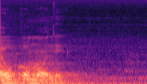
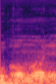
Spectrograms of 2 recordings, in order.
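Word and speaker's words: ὑπομονή: A palavra grega para perseverança é upomone, ou upomone, dependendo de como se pronuncia o H, né?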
